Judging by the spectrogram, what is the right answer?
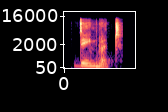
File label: "dingbat", Indian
